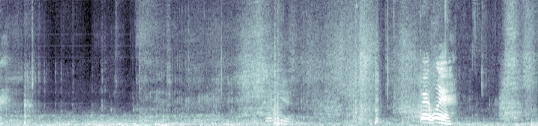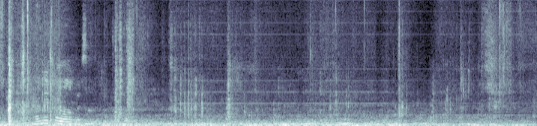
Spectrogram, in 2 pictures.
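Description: Steady low rumble of a car cabin while driving, engine and road noise, with a few short bursts of voice, the loudest about six seconds in.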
